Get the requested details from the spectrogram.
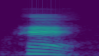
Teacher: फ जब शब्द बोलते हैं तो हमारे दोनों होठ क्या होते हैं? आपस में टच होते हैं। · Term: ओष् ध्वनि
